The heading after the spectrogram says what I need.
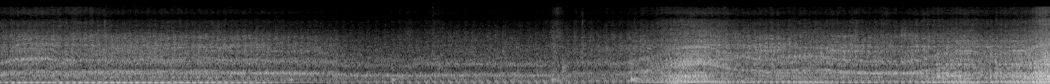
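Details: Yamaha NMAX/Aerox 155 scooter after a CVT service to cure judder and add power: idles, then revs up smoothly and the drive pulls cleanly with no shudder or rattle under load; the transmission sounds healthy.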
